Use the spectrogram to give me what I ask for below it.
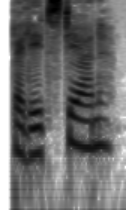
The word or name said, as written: balletstjerne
